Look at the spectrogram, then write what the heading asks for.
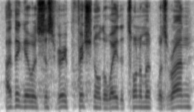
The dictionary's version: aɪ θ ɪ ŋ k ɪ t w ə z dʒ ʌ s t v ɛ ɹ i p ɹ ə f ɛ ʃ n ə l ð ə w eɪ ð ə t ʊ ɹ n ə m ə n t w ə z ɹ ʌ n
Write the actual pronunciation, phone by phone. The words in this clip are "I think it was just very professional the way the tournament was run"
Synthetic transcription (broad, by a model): aɪ θ ɪ ŋ k ɪ t w ə z dʒ ʌ s t v ɛ ɹ i p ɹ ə f ɛ ʃ n l ð ə w eɪ ð ə t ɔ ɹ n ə m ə n t w ə z ɹ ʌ n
